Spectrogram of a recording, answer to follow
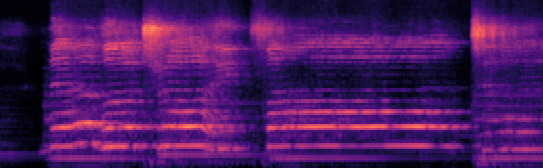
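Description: A woman singing a slow worship song into a microphone in long held notes over a soft sustained accompaniment. She breaks for a breath and starts a new phrase about two seconds in and again near the end.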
